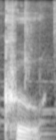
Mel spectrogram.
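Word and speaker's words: 九: pronounced she and coup.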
